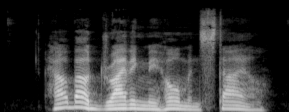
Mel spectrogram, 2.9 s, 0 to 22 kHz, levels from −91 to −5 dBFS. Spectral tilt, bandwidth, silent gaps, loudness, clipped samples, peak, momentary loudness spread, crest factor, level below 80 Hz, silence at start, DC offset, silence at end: -6.5 dB/octave; 14.5 kHz; none; -23 LUFS; under 0.1%; -4 dBFS; 9 LU; 18 dB; -58 dBFS; 0.5 s; under 0.1%; 0.25 s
